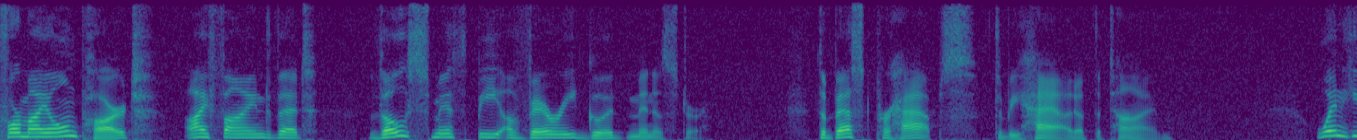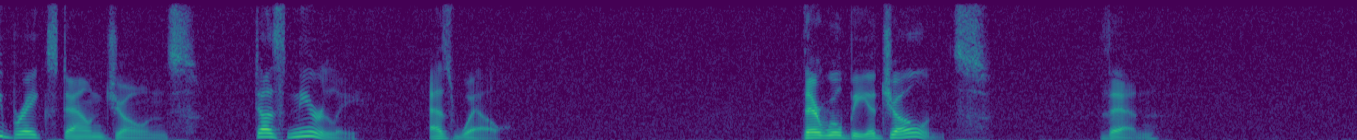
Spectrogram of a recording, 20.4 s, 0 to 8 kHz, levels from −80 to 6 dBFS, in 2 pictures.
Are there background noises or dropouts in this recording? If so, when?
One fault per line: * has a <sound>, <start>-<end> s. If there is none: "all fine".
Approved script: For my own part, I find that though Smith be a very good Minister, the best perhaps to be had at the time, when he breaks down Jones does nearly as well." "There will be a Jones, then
all fine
